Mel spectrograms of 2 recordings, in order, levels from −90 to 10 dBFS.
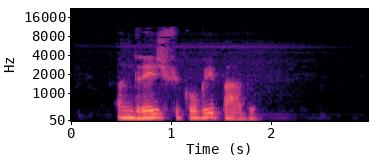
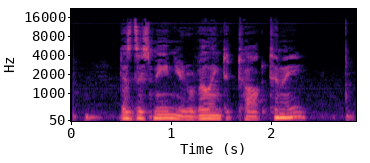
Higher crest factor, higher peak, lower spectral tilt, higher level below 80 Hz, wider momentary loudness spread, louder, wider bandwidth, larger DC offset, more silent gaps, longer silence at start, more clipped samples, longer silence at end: about the same, 18 dB vs 14 dB; first, -4 dBFS vs -8 dBFS; about the same, -7 dB/octave vs -6 dB/octave; about the same, -56 dBFS vs -52 dBFS; about the same, 19 LU vs 18 LU; about the same, -20 LUFS vs -22 LUFS; second, 11.5 kHz vs 15.5 kHz; neither; neither; first, 0.45 s vs 0.15 s; neither; first, 1.1 s vs 0.05 s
